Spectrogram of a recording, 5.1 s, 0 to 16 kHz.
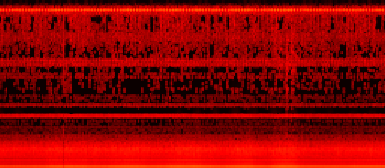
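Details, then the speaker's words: Microphone cable test with the mic muted and the channel volume at 11: a loud, steady buzzing hum with a low drone and faint hiss. The cable itself is noisy and faulty, and is judged unfit to use. "yang kalian semua dengar, kebisingannya memang sangat buruk, kan? Kabel mikrofon ini."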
